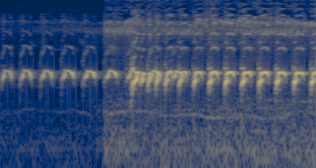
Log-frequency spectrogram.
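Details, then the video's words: Lure call of a female local zebra dove summoning a male: evenly spaced curved whistled notes, then a louder, denser continuation with a hissing background while the notes keep repeating at roughly three a second. "Suara Perkutut Betina Memanggil jantan AMPUH untuk Pancingan"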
